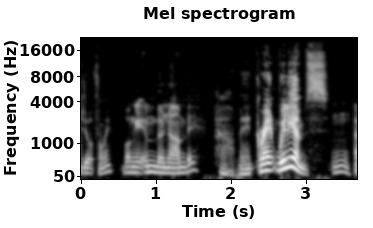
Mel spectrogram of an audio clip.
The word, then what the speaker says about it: Mbonambi: Bongi Mbonambi.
